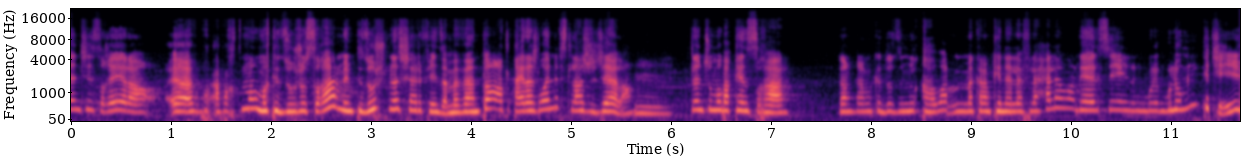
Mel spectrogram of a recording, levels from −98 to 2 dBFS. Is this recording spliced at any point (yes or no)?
yes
